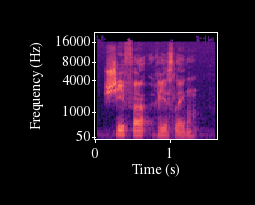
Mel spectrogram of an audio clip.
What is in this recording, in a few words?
"Schiefer Riesling", Pronunciation; Villa Huesgen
